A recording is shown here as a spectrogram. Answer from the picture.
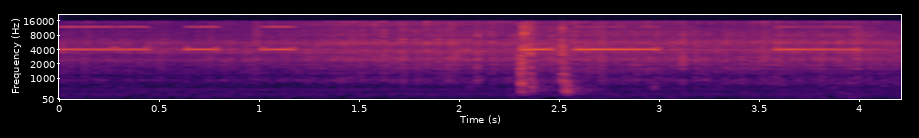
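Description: Short electronic beeps from an electric grill's digital control panel as its dial is turned to set the temperature. A quick run of beeps comes near the start and another in the second half, with a brief click just before it.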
